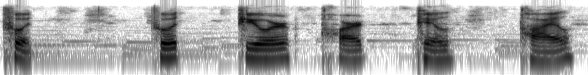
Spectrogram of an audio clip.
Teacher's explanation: we also aspirate the p in the beginning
